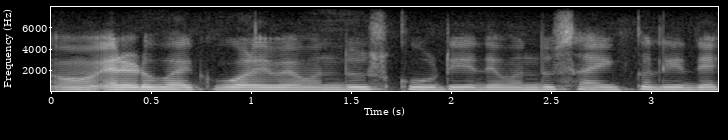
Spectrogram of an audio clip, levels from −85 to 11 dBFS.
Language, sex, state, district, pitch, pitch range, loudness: Kannada, female, Karnataka, Bidar, 200 Hz, 195-205 Hz, -19 LUFS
